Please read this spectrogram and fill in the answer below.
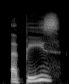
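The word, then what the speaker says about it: appease: শব্দটি হলো অপিজ বা অপিজ। এর মানে হলো কারো দাবি দাওয়া মেনে নিয়ে তাকে শান্ত করা বা তোষণ করা। এর উচ্চারণটা কিন্তু অনেকটা প্লিজ এর মতো।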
